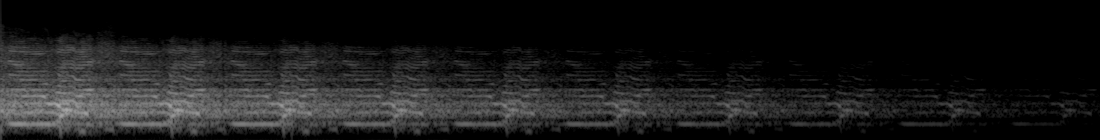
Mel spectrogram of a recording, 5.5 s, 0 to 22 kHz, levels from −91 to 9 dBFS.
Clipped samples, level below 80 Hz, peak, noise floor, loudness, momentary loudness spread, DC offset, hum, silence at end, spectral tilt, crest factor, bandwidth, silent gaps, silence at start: under 0.1%; under -90 dBFS; -18 dBFS; -75 dBFS; -38 LUFS; 25 LU; under 0.1%; none; 1.2 s; -2 dB/octave; 22 dB; 11 kHz; none; 0 s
